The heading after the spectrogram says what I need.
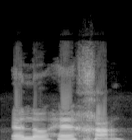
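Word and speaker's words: אלוהיך: The trope is over the he, so the accent is on he.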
